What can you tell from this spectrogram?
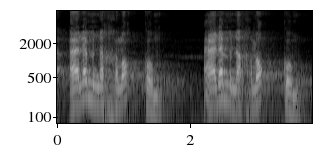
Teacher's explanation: القاف في الكاف إدغام ناقص، فيبقون يعني صفة الاستعلاء والقلقلة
